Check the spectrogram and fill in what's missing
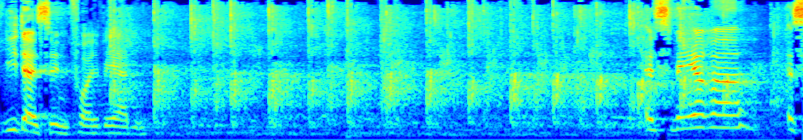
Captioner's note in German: Beifall SPD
